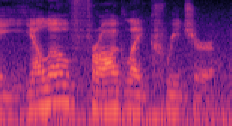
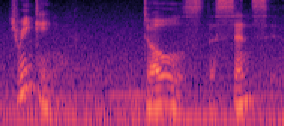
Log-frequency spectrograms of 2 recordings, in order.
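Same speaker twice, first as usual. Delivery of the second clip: frog voice; 5 dB quieter, slower than usual. Acted. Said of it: "how it was gonna do the frog voice".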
